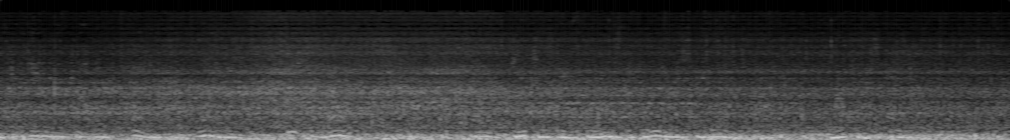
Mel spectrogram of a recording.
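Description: A car's engine hums steadily at highway speed.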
